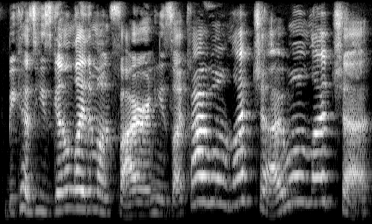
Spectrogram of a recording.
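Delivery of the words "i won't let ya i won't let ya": much higher mock leprechaun voice; threatening leprechaun. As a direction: imitate a little creature's high-pitched threat. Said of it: "seems like the leprechaun brings on".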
